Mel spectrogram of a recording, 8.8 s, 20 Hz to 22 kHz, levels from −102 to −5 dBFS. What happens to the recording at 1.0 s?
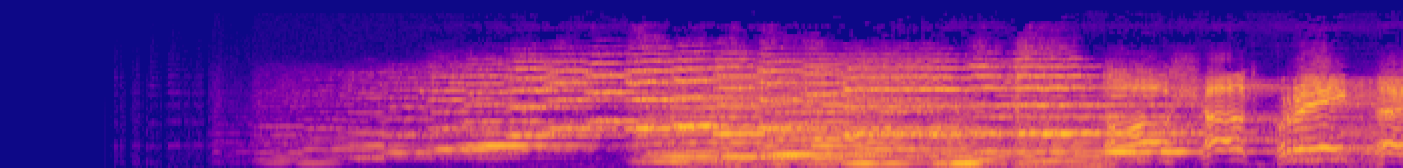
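Truncation distortion on the fade-in, 0 to 3.33 s, worst before 2.17 s: quiet levels step into gritty distortion, fitting an undithered 11-bit stage, unlike steady hiss.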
